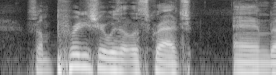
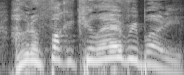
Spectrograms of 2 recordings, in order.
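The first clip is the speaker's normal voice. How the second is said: much higher and louder furious bellow; enraged roar; 11 semitones higher, 6 dB louder than usual. Retold or imitated. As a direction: roar it like a berserk drunk. Huge guy raging again.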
